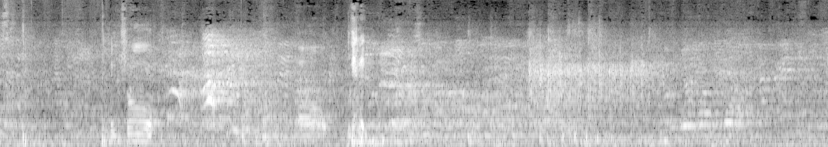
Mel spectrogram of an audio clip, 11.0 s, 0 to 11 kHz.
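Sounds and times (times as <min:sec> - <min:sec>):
murmur of background chatter: 0:00.0 - 0:11.0.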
